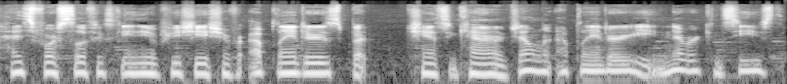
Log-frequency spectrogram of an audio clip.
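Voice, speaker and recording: A man's voice: on the high side, level tone, a little fast, creaky, soft background music, pitched above the performer's own voice. A man voicing a pompous, well-spoken male goblin in a fantasy game, who mixes broken grammar with big words. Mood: storytelling.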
